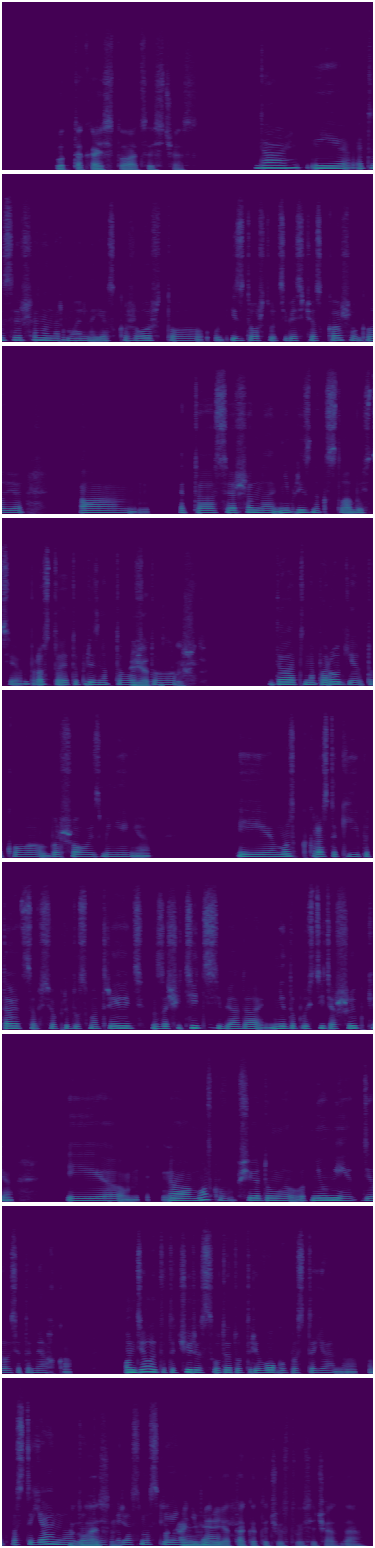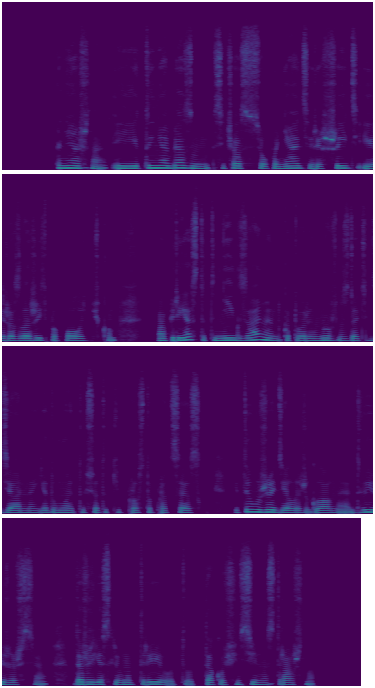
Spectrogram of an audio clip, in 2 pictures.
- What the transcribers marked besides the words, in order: none
- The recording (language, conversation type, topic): Russian, advice, Как мне стать более гибким в мышлении и легче принимать изменения?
